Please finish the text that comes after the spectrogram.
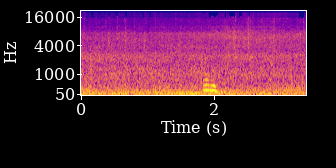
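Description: Heavy rain pours steadily over a city walkway near an office building, making a dense, constant hiss. A brief low tone rises out of it near the middle.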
